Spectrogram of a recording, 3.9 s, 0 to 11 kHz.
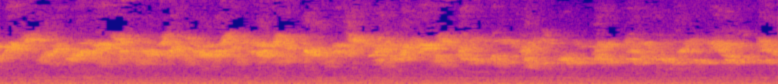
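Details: Pet skylark, two years old, 18 April 2023, with a steady, dense flow of high twittering and trilled notes throughout.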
